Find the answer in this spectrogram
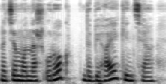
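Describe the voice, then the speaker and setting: A woman's voice: lowish voice, fairly quick, mellow, husky. A woman teaching a video lesson to primary school children, patient and instructive, often addressing them directly.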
